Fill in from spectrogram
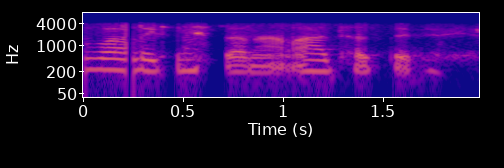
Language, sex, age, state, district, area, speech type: Kashmiri, female, 30-45, Jammu and Kashmir, Kulgam, rural, conversation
